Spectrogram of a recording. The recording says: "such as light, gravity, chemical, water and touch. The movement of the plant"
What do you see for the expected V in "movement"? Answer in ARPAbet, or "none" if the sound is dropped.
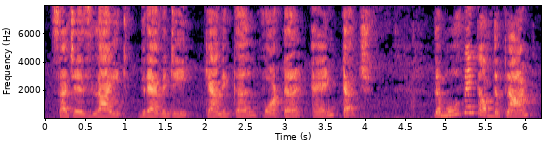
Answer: V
